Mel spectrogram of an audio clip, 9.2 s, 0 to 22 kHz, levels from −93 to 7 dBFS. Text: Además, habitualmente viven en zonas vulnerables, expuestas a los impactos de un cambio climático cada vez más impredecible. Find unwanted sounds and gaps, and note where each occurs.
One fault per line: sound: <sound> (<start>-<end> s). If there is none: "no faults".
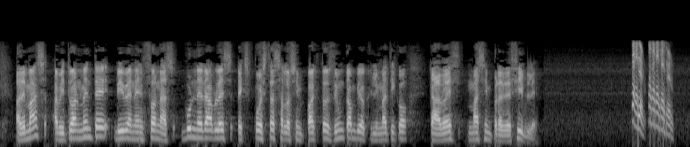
sound: chirp (8.4-9.0 s)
